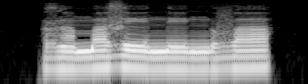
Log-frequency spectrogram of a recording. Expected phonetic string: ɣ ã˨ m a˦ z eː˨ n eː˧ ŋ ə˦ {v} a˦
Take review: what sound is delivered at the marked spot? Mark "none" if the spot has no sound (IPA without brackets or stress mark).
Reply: v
